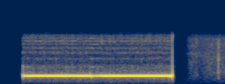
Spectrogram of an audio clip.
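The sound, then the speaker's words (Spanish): Telephone ringback tone as a town-hall librarian calls a library user: one long, steady, mid-pitched ring that stops abruptly, followed by near silence. “va a hacer una llamada”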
